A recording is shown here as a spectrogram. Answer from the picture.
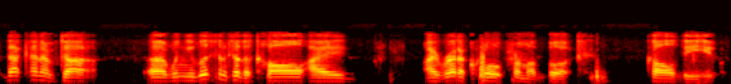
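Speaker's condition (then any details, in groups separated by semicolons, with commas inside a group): No condition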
